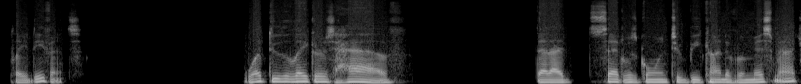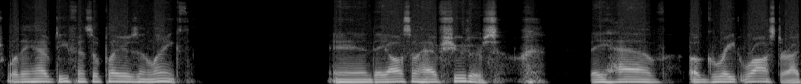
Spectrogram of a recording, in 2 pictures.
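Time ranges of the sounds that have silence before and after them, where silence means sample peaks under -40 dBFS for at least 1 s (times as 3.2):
2.45–4.03
5.37–9.94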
